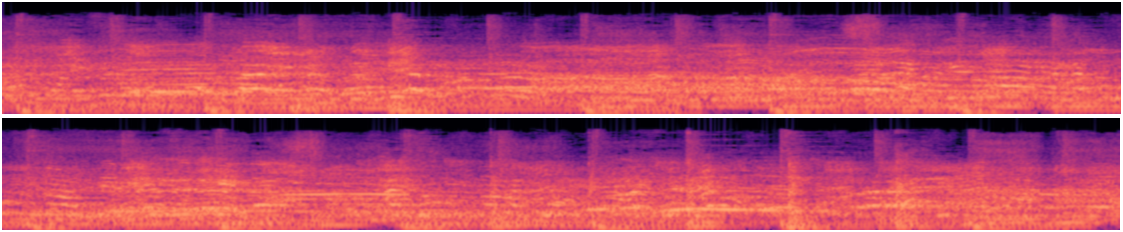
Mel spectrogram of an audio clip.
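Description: A crowd of mourners, many voices at once, talking and crying over one another in a packed room, with music underneath.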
